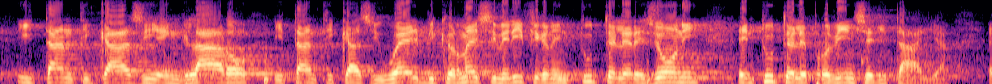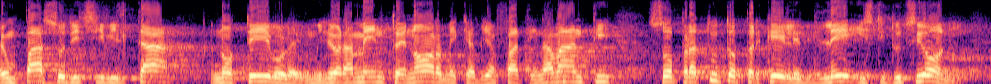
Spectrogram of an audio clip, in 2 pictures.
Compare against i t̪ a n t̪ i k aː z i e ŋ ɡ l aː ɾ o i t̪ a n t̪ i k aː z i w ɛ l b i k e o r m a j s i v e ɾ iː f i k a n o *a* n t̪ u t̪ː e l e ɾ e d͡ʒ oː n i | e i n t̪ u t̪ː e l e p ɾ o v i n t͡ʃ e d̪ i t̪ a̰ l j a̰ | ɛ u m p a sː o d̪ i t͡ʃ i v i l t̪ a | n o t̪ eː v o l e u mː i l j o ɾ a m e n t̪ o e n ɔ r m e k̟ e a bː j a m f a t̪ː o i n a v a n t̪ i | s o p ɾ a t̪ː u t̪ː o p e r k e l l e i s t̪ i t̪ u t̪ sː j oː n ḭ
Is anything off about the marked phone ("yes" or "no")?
yes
